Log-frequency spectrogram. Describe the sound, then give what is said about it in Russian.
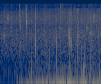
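Slanting rain falling on a street: a soft, steady wash of patter with scattered sharper drops tapping throughout, fairly faint and without voices. “Дождь лил косо, так что струи то и дело попадали под зонт.”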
